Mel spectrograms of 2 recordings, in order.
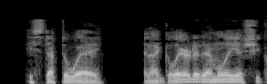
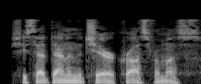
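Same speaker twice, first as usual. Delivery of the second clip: plain reading voice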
